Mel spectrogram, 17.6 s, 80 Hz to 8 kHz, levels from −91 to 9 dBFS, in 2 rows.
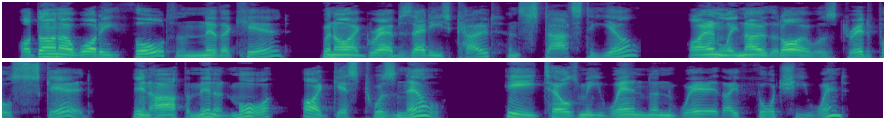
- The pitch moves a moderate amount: Yes, average, 3.0 semitones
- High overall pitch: No, low, 130 Hz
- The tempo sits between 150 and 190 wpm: Yes, average, 155 wpm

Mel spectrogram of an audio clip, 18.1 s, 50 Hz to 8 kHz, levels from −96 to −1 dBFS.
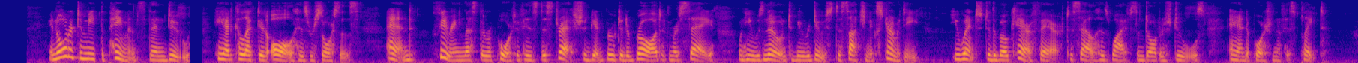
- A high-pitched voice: Yes, high, 210 Hz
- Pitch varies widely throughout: No, average, 2.9 semitones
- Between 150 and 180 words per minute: No, average, 190 wpm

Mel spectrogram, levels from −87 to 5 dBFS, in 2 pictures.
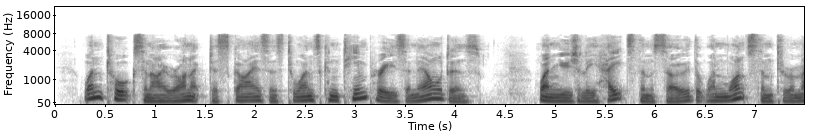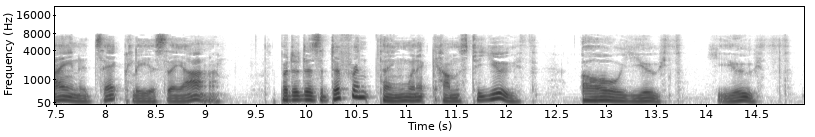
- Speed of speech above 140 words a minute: Yes, average, 155 wpm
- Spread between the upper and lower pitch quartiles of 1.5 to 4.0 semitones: No, average, 5.2 semitones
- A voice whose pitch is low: Yes, low, 100 Hz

